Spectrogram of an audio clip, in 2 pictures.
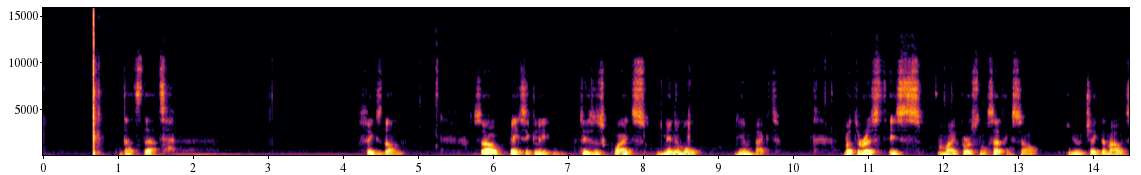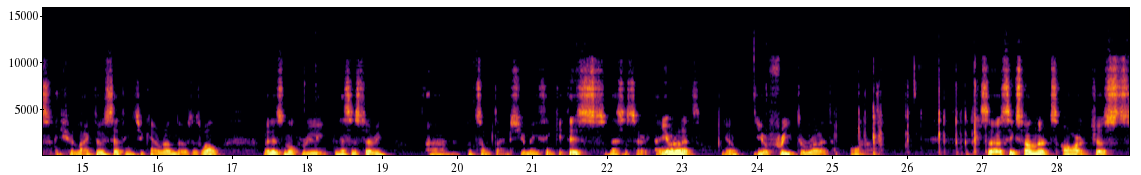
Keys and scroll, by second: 0.0-0.3 typing, 0.6 Return, 25.3-27.2 typing.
